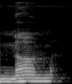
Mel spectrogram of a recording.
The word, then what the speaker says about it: numb: is a verb and notice that i don't pronounce the final b it's silent te nam and i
